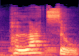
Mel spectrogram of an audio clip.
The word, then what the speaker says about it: palazzo: no it is not Palazo okay it is pazo patoo those mango colored pazo pants that made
